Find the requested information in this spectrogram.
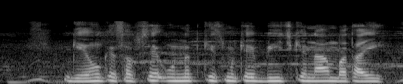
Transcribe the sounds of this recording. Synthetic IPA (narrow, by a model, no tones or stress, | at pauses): ɡeːõkesɐbseʊnːət̪kɪsmkebiːt͡ʃkenaːmbɐt̪aːiː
